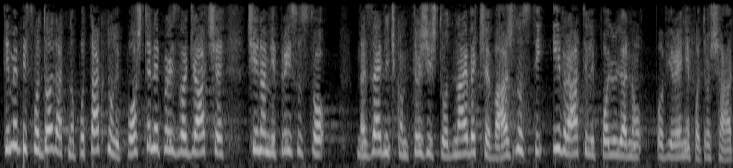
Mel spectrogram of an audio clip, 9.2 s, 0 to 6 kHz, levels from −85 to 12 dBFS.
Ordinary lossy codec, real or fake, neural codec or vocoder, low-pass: Opus, 64 kbps; real; none; 5.4 kHz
